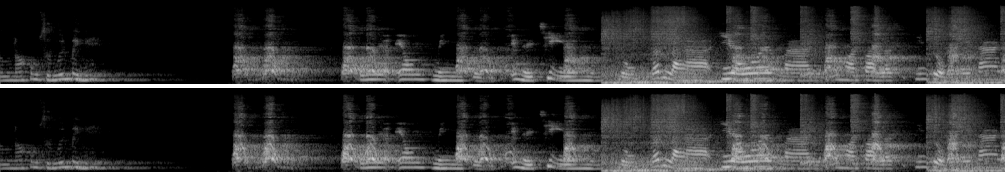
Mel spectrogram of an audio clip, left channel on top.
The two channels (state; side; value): normal; both; correlation 0.89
